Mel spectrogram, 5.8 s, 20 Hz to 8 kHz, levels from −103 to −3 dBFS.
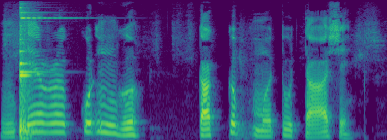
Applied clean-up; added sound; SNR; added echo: none; Tools; 0 dB; none.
